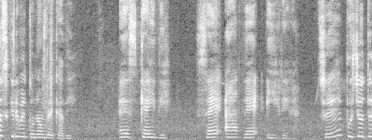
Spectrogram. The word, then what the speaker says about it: Cady: ¿Cómo se escribe tu nombre, Cady? Es Cady, C-A-D-Y.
